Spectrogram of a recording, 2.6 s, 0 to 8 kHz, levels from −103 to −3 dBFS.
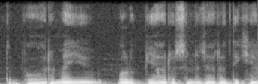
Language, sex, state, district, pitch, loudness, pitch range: Hindi, male, Uttarakhand, Tehri Garhwal, 120 Hz, -14 LUFS, 115-120 Hz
